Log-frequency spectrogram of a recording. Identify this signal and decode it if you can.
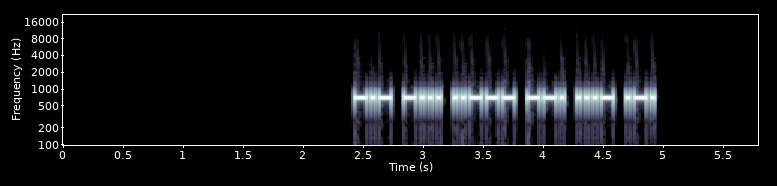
Morse code, heard as a keyed tone, about 34 wpm, 700 Hz. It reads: KB2GVR
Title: USA Call Signs - 6 Characters - Repeated 3x - 35wpm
